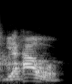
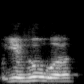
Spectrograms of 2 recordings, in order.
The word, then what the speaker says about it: Yahawah: and so on right so the lord's name is yahawah not y yahwa or or not Yahweh all right yahawah to the left of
